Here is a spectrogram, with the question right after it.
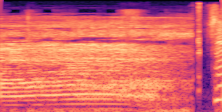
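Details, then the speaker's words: Simple snoring, noisy but harmless: a single loud, droning, somewhat tonal snore lasting about a second, then silence. "边人呐、睡觉总打呼噜，记得啊帮他听一听。这种情况先别担心，人啊没事儿。"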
